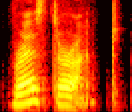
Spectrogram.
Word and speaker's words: restaurant: In the other example, restaurant, restaurant. Can you hear syllable is missing? The A-U is often unpronounced, but you link directly from the T to the R.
